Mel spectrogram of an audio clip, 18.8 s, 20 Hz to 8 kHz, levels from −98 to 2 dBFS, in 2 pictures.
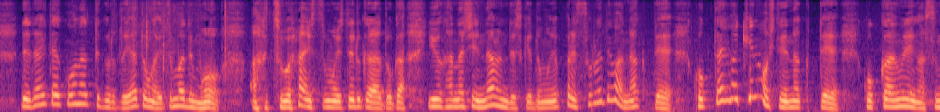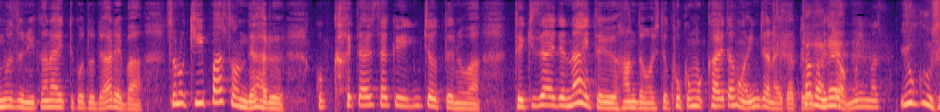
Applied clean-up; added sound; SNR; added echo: none; none; none; none.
